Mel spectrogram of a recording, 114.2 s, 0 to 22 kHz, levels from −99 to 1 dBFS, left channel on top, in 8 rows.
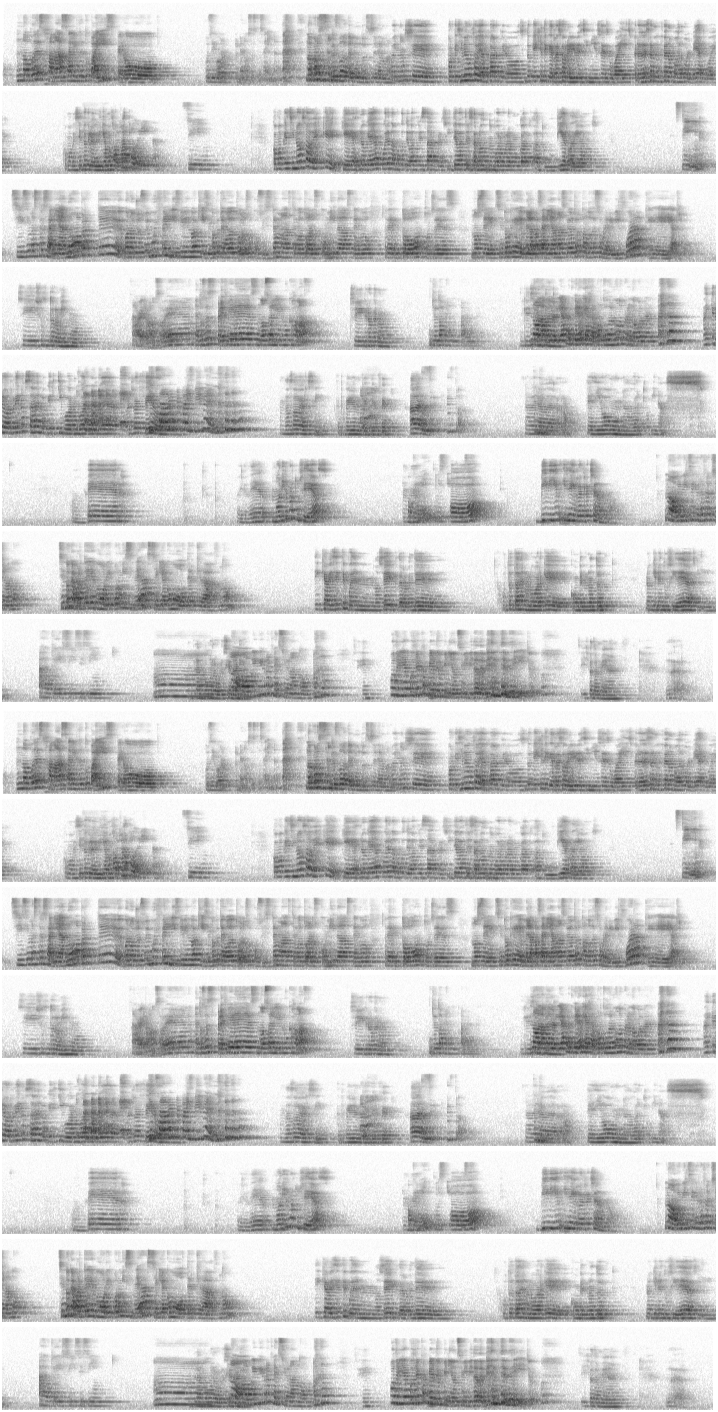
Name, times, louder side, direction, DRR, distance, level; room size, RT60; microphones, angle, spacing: voice 1, 0.3-3.0 4.1-5.0 5.2-5.8 6.1-8.1 15.9-17.4 18.0-18.4 27.9-28.2 28.8-35.9 36.2-37.5 37.9-42.1 45.4-48.9 51.4-52.2 53.4-56.3 58.7-59.1 59.5-59.6 60.0-61.8 64.3-64.6 65.5-65.6 66.0-66.1 67.7-68.2 79.5-80.4 84.6-86.0 86.8-90.3 100.7-101.9 103.0-104.1 104.5-106.4 107.7-110.9, right 1 dB, 25° right, -4 dB, 0.8 m, -29 dB
voice 2, 7.8-14.3 15.5-17.0 19.7-26.0 43.2-44.4 49.8-50.6 53.2-54.0 56.9-60.7 62.7-63.6 63.9-64.8 65.3-65.6 67.6-68.4 68.8-71.1 72.8-73.8 76.1-77.9 79.4-79.8 80.4-81.0 82.1-83.5 91.9-94.6 95.7-97.8 98.5-100.0 103.7-104.9 107.1-107.3 111.5-112.3 113.2-113.5, left 1 dB, 55° left, 1 dB, 0.5 m, -32 dB
2.8 x 2.6 x 2.3 m, 0.95 s
head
